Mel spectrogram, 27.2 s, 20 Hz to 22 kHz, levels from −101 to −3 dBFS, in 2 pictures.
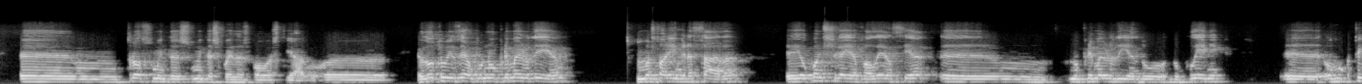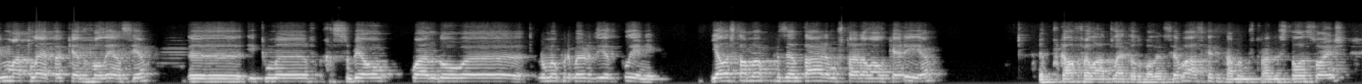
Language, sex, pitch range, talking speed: Portuguese, male, 130-170 Hz, 170 wpm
